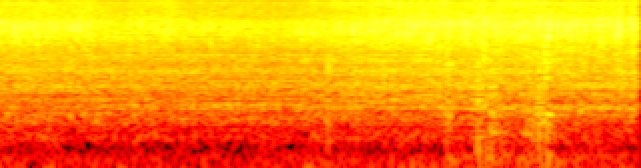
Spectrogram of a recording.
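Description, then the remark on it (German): A steady, dense sizzle of vegetables and spices with a little tomato paste frying in a hot pan fills the whole recording, loud, with a few brief scraping stirs of a wooden spoon near the end and no one talking. “Und das Ganze dann auch mit anbraten. Ich habe es jetzt reingetan.”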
